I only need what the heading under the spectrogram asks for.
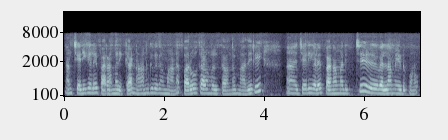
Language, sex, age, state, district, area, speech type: Tamil, female, 30-45, Tamil Nadu, Namakkal, rural, spontaneous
